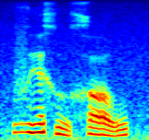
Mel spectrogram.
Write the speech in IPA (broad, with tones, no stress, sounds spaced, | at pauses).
v ɨ˧ ə̯ x u˧˩ x ɔ˧˩˨ w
